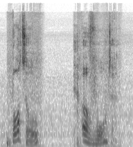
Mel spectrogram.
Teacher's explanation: If you're saying it mid-sentence really fast, the T sound disappears. It's a thing called the glottal stop, apparently.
